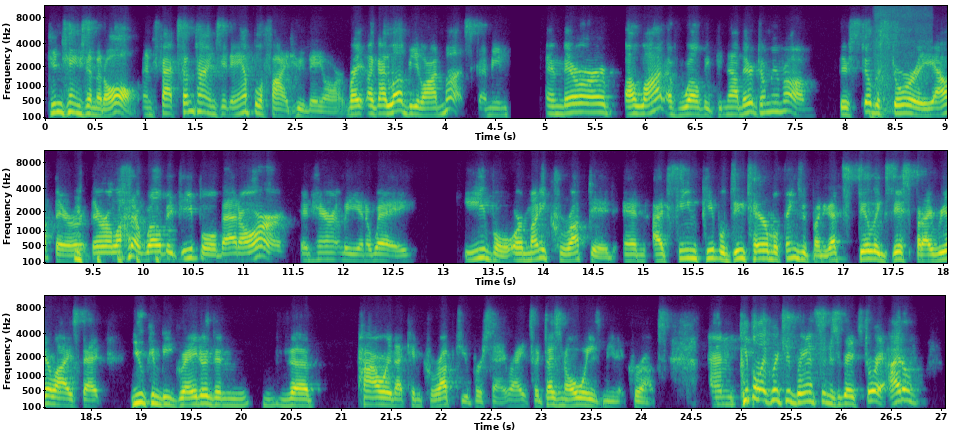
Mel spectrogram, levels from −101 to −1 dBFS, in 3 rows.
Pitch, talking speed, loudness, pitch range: 160 Hz, 235 wpm, -15 LUFS, 145-185 Hz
